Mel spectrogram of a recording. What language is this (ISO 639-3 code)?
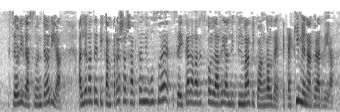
eus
